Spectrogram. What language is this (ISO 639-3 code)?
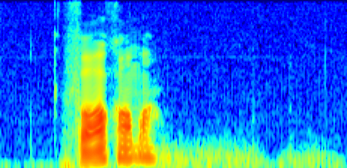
dan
